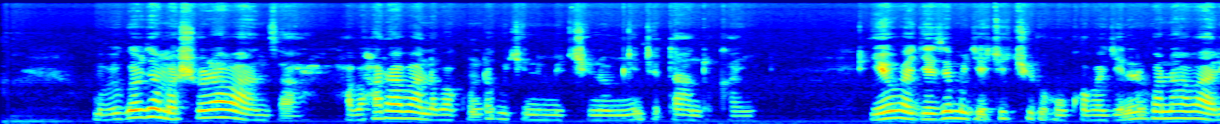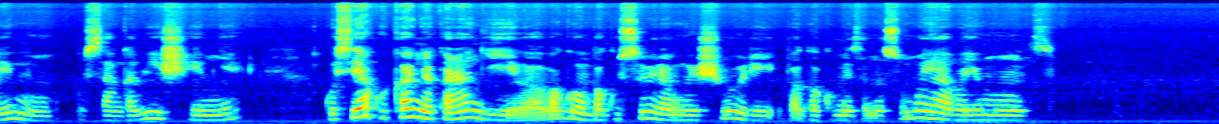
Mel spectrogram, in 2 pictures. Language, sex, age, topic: Kinyarwanda, female, 25-35, education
